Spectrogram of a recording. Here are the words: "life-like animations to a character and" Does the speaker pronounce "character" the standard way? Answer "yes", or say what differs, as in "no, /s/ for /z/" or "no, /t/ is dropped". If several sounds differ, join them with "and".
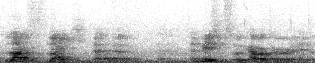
yes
